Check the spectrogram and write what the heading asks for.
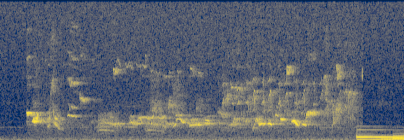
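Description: Birds chirping, many short calls one after another over a low steady background hum; background music with held tones begins suddenly about seven seconds in.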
